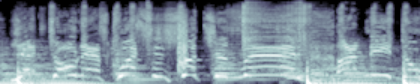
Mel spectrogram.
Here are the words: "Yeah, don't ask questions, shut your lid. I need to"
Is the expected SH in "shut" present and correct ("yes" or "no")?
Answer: no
